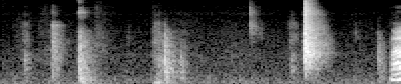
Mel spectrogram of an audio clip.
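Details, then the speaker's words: Adult moving joints: several short, sharp cracking and popping sounds at irregular intervals, self-described as air in the joints; joint crepitus. "my bones guys that's snap crackle pop well it's my joints it's called crepitus it's actually the air in my joints when i move i sound like breakfast cereal"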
